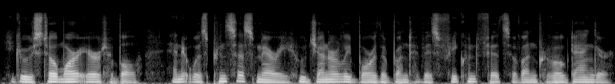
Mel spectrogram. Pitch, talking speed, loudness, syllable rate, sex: 110 Hz, 215 wpm, -17 LUFS, 6.1 syllables/s, male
